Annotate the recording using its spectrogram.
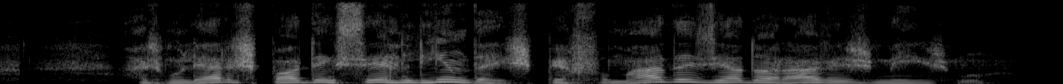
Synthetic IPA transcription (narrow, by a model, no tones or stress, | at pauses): ɐzmuʎɛɾɪspɔd̪ẽj̃seɾlĩnd̪ɐspeɾfumad̪ɐzɪad̪oɾavejzmeʒmʊ̰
